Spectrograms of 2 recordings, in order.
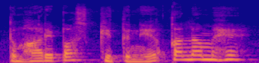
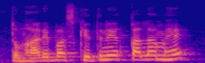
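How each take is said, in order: First: It is said in an exclaiming, telling tone. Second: It is said in an asking, questioning tone.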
